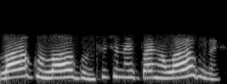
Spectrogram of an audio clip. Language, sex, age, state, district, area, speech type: Kashmiri, female, 18-30, Jammu and Kashmir, Budgam, rural, conversation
